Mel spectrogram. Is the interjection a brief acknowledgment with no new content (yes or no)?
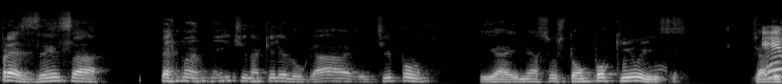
no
